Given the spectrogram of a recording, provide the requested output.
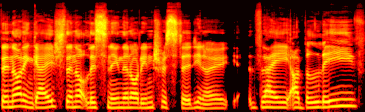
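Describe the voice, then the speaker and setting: At a fairly quick pace, a woman with an Australian accent speaks in a medium pitch, her intonation fairly even and her loudness very even. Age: 60s. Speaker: safety training consultant. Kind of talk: interview. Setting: podcast interview.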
